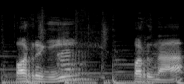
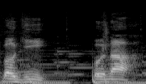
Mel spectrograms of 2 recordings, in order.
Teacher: Di dalam pendapat saya, Indonesia menekan R sound dan orang Malaysia tidak menekan R sound.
